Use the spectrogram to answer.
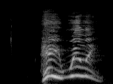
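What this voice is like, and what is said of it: Alf impression. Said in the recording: “That's your Alf impression? It's pretty good.”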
